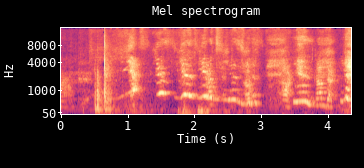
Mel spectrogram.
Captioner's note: laughing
